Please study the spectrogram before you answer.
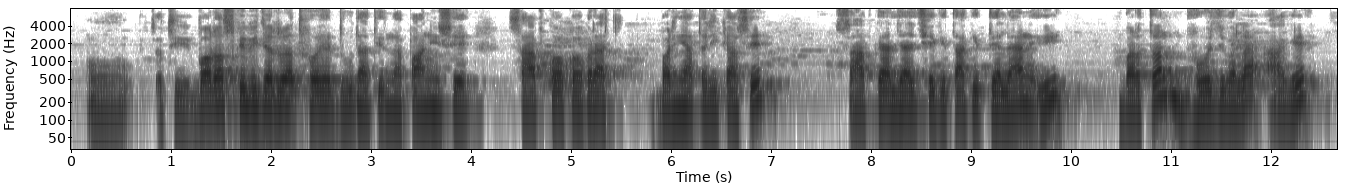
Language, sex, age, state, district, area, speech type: Maithili, male, 30-45, Bihar, Samastipur, rural, spontaneous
